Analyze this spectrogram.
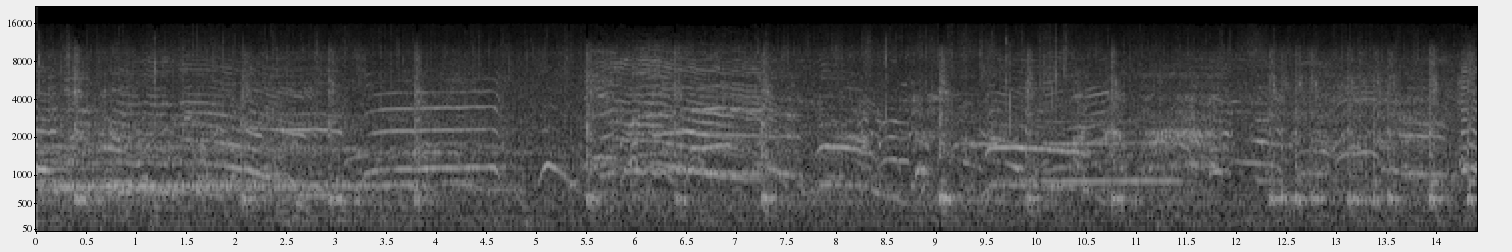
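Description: A marching band plays brass and drums outdoors in a large open stadium.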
